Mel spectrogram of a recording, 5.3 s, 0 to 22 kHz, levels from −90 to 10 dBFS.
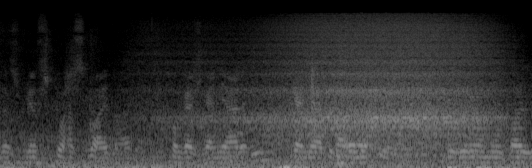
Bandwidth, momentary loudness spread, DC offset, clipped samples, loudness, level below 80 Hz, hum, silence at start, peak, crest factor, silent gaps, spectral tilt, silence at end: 16 kHz; 11 LU; under 0.1%; under 0.1%; -40 LUFS; -48 dBFS; none; 0 s; -24 dBFS; 16 dB; none; -4.5 dB/octave; 0 s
